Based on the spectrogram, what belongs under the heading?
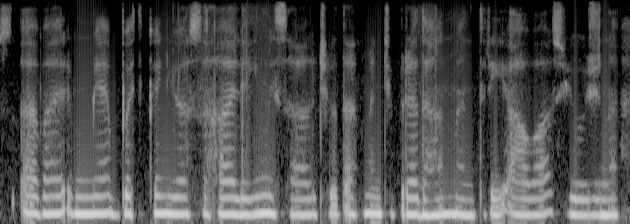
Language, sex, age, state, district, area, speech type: Kashmiri, female, 18-30, Jammu and Kashmir, Shopian, rural, spontaneous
